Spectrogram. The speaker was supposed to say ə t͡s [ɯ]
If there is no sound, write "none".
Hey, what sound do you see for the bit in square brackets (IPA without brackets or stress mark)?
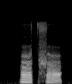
ə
